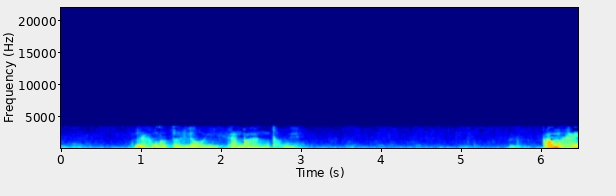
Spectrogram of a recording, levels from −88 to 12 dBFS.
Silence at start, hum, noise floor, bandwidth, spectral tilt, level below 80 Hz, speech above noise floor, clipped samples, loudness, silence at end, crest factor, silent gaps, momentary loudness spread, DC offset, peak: 0.9 s; none; -58 dBFS; 3.4 kHz; -13.5 dB/octave; -66 dBFS; 35 dB; under 0.1%; -25 LUFS; 0 s; 26 dB; none; 19 LU; under 0.1%; -2 dBFS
